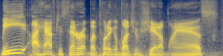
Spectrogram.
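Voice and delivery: normal talking voice

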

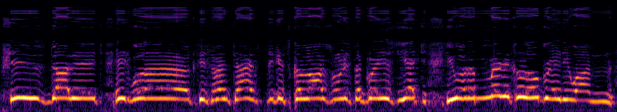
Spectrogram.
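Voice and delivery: very high, ecstatic witch crowd; high-pitched, jubilant screeching praise; yelled acclaim. A narrator's reading. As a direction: cheer each phrase in adoring rapture. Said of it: "yelled the audience".

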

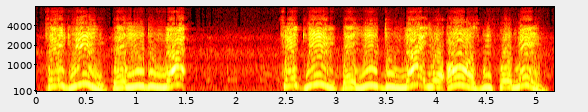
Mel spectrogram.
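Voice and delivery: scripture reading. Acted. Preacher reading Matthew to his listener, solemn and slow. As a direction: lift the voice and read the verse with weight.

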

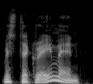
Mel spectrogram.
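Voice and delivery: usual speaking voice

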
